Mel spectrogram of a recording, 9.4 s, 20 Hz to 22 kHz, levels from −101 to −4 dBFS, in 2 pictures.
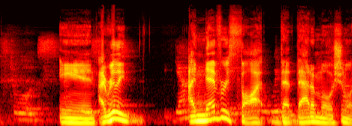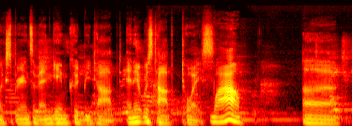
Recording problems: voice in the background; noticeable; throughout; 20 dB below the speech

